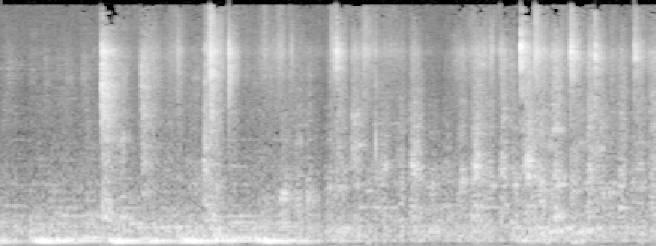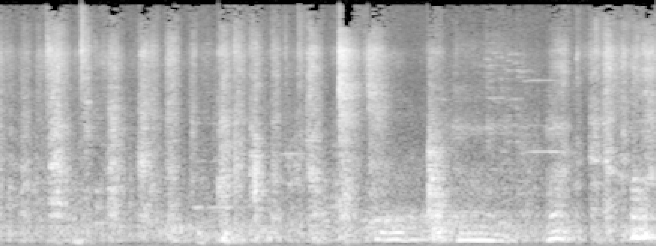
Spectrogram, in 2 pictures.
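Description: Two dogs scuffle and play-fight on a hard floor.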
